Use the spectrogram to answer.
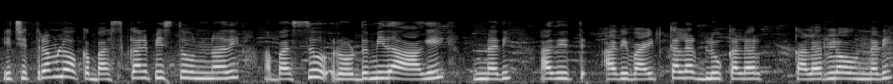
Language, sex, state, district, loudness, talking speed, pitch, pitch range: Telugu, female, Telangana, Mahabubabad, -14 LUFS, 135 wpm, 270 Hz, 255-295 Hz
